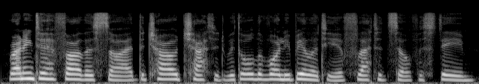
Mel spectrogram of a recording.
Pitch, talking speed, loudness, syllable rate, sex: 220 Hz, 200 wpm, -16 LUFS, 5.9 syllables/s, female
